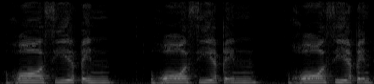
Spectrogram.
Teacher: جب موٹا لیٹر آتا ہے نا الف کے ساتھ، اسے اسٹریچ کرتا ہے تو پہلے درجے کی تفخیم ہوتی ہے، موٹائی ہوتی ہے، تو اس وجہ سے ہم نے اسے غا موٹا پڑھنا ہے، ٹھیک ہے، غا نہیں پڑھنا.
